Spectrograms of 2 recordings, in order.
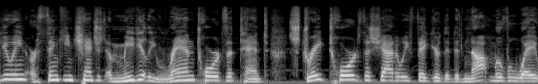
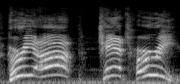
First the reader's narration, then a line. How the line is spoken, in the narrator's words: he heard Nikki scream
